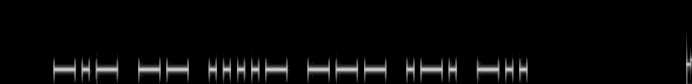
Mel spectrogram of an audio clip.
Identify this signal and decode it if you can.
Morse code, heard as a keyed tone, about 17 wpm, 700 Hz. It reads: KM4ORD
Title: USA Call Signs - 6 Characters - 4x Character Spacing - 17wpm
